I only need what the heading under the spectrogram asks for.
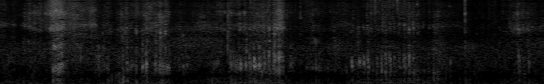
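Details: English Bulldogs playing football outdoors; rough, throaty bursts of growling barks at irregular intervals, the loudest near the start and middle, over steady low wind-like rumble.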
